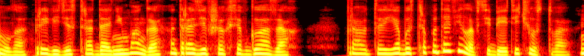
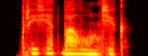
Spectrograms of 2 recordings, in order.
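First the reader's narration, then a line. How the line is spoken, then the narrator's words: Whisper. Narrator (Russian): прошептала я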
